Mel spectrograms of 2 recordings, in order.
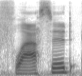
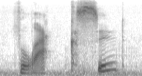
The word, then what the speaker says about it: flaccid: So you all were talking about, can't remember if it was yesterday or 2 days ago, the word flaccid, and it was flaccid. – Flaccid. – F-L-A-C-C-I-D. But the first C is silent.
